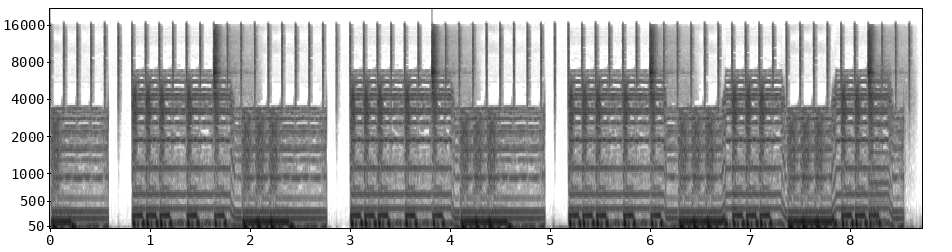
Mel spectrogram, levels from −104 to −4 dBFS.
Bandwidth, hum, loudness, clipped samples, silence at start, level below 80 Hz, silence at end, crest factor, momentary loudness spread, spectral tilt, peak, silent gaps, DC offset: 17.5 kHz; none; -19 LUFS; under 0.1%; 0 s; -24 dBFS; 0.2 s; 20 dB; 9 LU; -3 dB/octave; 0 dBFS; none; under 0.1%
